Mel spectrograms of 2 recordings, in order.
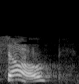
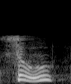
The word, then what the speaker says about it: sew: S-H-E-W. But don't forget, that's the same way we spell the word sewing. When ladies sew, that's S-E-W, but we don't pronounce that sue. Women don't sue when they make a dress. They sew.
